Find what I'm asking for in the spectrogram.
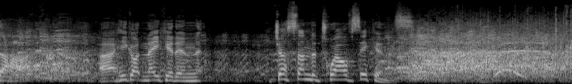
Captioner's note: laughter; cheering, applause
